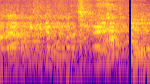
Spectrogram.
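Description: A crowd of men's voices chanting and calling out together, with a rising high-pitched cry about a second in; the sound cuts off abruptly just before the end.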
